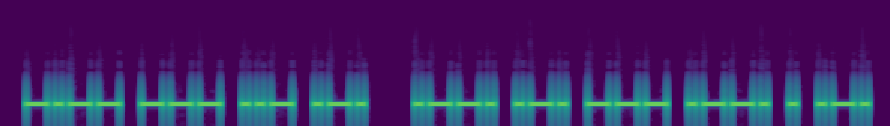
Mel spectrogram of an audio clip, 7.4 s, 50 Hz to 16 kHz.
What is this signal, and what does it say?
Morse code, heard as a keyed tone, about 20 wpm, 700 Hz. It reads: YOUR PROPER
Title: Sentences from Top 800 Words 20wpm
